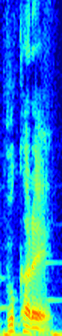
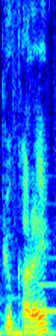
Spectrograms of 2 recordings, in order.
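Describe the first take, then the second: First: It is said with Korean-style sounds. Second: It is said with French-style sounds. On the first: "한국말로 표기하면 뷰카레라고 얘기하고" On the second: "프랑스 말이기 때문에 뷰카레"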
